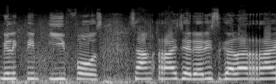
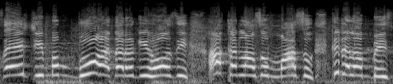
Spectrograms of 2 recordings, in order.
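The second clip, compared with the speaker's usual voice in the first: high shouted victory call; fighting game announcer; 8 semitones higher, 3 dB louder than usual. Real, not acted. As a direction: belt out the win, stretch the end. Calling the game-winning push.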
